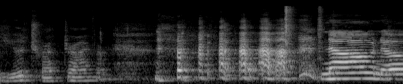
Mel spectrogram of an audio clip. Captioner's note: both women laughing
